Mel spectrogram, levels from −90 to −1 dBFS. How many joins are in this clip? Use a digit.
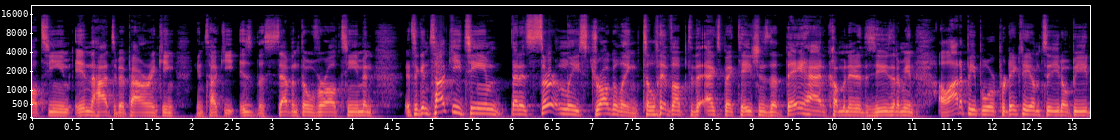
0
